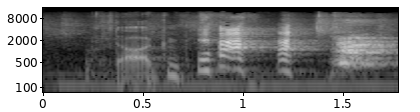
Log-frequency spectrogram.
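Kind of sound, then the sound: animal, dog barking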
